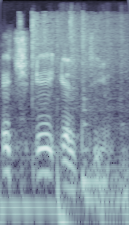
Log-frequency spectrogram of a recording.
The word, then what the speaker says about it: halt: The spelling is very tricky, H-A-L-T. But we have the O sound. Please check it. Halt. Like also, that ball.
